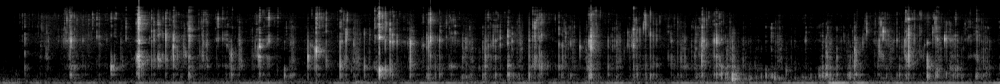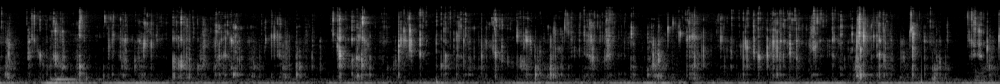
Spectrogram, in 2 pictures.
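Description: Close-up wet chewing of a Planet Gummi globe-shaped gummy candy: a steady run of sticky, squishy smacks and clicks from the mouth as the jelly is worked between the teeth.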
